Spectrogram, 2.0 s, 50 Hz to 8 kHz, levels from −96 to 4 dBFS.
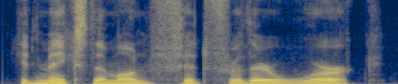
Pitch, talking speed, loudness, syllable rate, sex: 145 Hz, 210 wpm, -15 LUFS, 5.1 syllables/s, male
